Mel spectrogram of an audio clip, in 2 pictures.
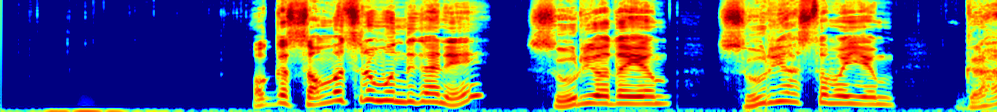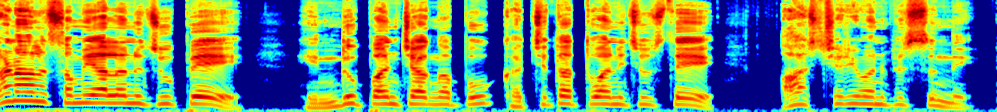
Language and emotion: Telugu, surprised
